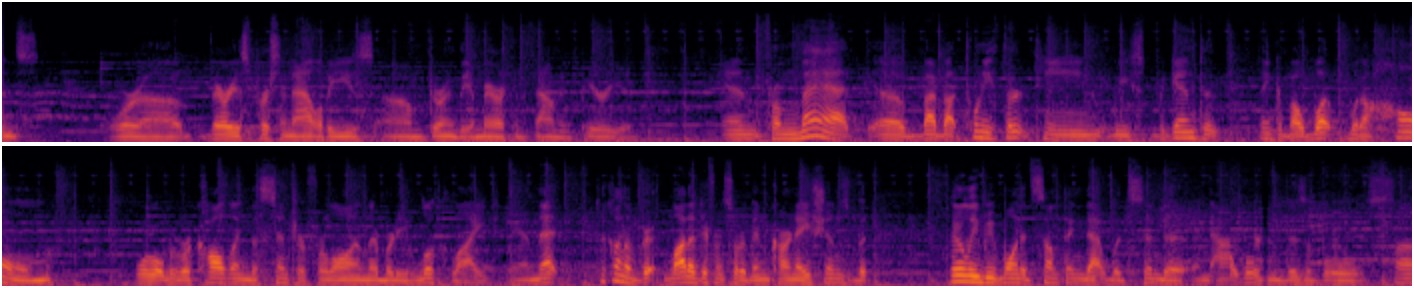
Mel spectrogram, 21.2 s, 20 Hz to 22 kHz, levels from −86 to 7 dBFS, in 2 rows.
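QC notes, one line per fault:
19.59–20.60 s, repeated packet loss (robotic sound): seven quick dropouts, longest 58 ms, each patched by stretching the last sound, so it goes choppy and robotic.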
